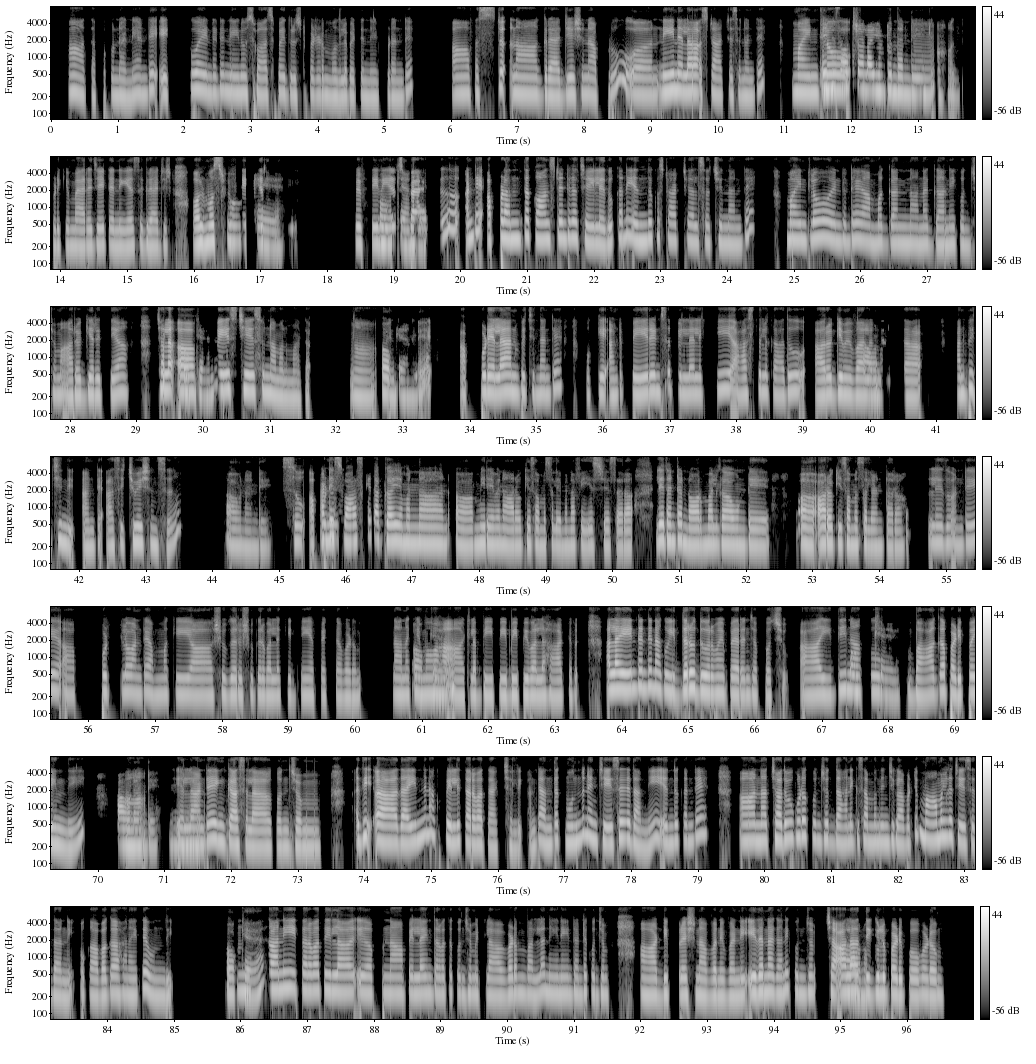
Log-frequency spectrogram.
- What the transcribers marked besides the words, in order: in English: "ఫస్ట్"; in English: "స్టార్ట్"; in English: "టెన్ ఇయర్స్ గ్రాడ్యుయేషన్ ఆల్మోస్ట్ ఫిఫ్టీన్ ఇయర్స్"; other background noise; in English: "ఫిఫ్టీన్ ఇయర్స్"; in English: "కాన్‌స్టెంట్‌గా"; in English: "స్టార్ట్"; in English: "ఫేస్"; in English: "పేరెంట్స్"; tapping; in English: "సిట్యుయేషన్స్"; in English: "సో"; in English: "ఫేస్"; in English: "నార్మల్‌గా"; in English: "షుగర్"; in English: "కిడ్నీ ఎఫెక్ట్"; in English: "బీపీ, బీపీ"; in English: "హార్ట్ ఎఫెక్ట్"; in English: "యాక్చువల్లి"; in English: "డిప్రెషన్"
- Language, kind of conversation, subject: Telugu, podcast, శ్వాసపై దృష్టి పెట్టడం మీకు ఎలా సహాయపడింది?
